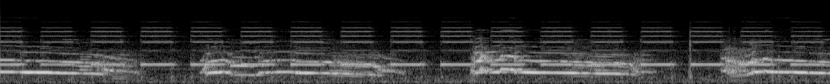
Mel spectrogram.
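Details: Jax the dog howls indoors in protest at a beeping alarm clock; a run of wavering howls, each rising sharply and then sliding down, nearly continuous against the steady pulsing beeps.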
